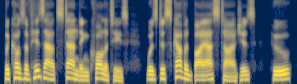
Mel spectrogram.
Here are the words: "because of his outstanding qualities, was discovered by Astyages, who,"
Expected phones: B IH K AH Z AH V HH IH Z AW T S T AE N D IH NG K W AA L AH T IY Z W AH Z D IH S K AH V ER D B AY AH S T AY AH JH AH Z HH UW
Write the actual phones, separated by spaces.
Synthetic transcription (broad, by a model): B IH K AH Z AH V IH Z AW T S T AE N D IH NG K W AA L AH T IY Z W AH Z D IH S K AH V ER D B AY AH S T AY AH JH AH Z HH UW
